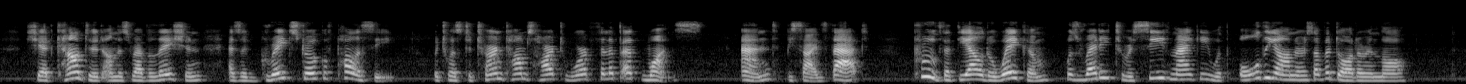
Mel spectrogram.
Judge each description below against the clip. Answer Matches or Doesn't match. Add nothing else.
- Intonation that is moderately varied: Doesn't match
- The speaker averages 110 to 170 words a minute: Doesn't match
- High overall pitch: Matches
